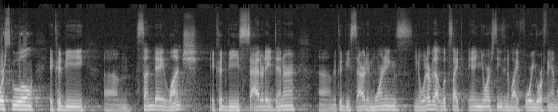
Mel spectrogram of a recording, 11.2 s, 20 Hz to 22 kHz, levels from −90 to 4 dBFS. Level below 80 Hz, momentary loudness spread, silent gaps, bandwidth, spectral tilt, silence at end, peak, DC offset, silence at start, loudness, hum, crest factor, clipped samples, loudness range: -52 dBFS; 12 LU; none; 17 kHz; -5.5 dB/octave; 0 s; 0 dBFS; under 0.1%; 0 s; -18 LUFS; none; 18 dB; under 0.1%; 2 LU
